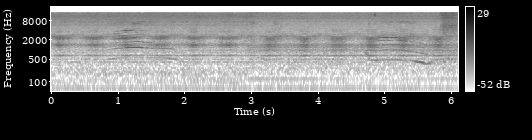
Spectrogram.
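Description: Russian Blue cat meowing twice: a short call about a second in, and a longer call that falls in pitch near the end.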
